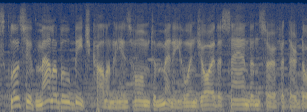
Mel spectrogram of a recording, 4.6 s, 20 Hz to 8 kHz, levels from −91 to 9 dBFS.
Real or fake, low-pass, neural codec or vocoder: real; 7.2 kHz; none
